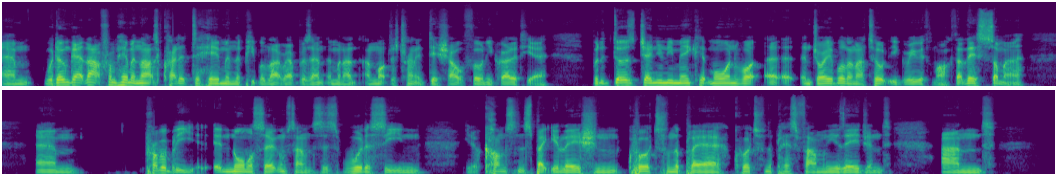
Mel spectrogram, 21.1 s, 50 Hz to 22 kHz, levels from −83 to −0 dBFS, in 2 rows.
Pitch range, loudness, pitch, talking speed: 80-105 Hz, -20 LUFS, 90 Hz, 210 wpm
